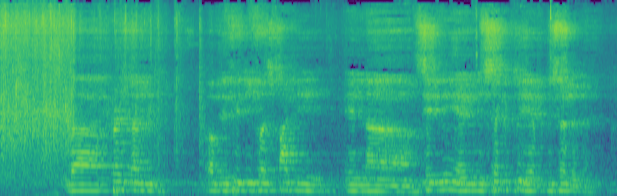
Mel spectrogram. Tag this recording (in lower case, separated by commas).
male speech, speech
